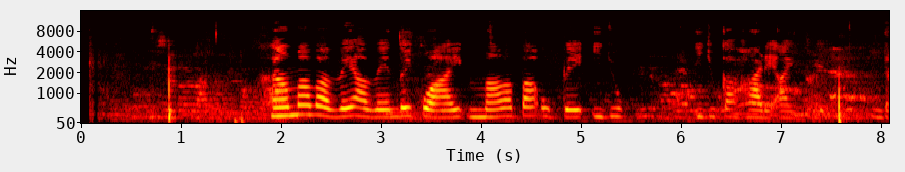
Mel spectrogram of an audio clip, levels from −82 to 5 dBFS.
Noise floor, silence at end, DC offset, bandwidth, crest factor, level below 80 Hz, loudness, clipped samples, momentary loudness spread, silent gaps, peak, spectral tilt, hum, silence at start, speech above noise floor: -53 dBFS; 0 s; under 0.1%; 10.5 kHz; 22 dB; -58 dBFS; -29 LUFS; under 0.1%; 20 LU; none; -8 dBFS; -6 dB/octave; none; 0.5 s; 24 dB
